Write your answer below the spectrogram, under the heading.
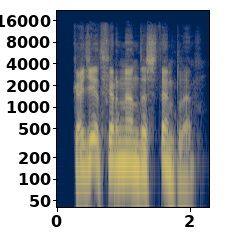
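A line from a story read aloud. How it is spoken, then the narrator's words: Gloomy colonel. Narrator (Russian): мрачно сказал полковник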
